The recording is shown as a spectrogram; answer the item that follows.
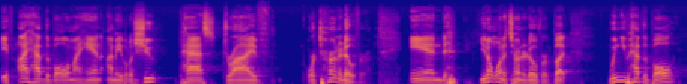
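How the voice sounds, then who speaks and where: A young man from Northern Virginia hosting a solo podcast, earnest and reflective, with frequent fillers and restarts. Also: medium pitch. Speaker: podcast host. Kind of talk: casual solo podcast talk.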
